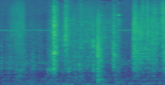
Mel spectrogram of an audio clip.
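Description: Small cardboard box being opened and its bagged tie-down hardware handled: light scuffing with two sharper knocks, about a second and a second and a half in.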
